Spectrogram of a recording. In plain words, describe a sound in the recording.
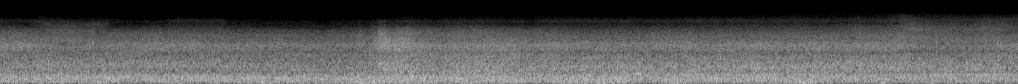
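Waves break and crash onto the shore.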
